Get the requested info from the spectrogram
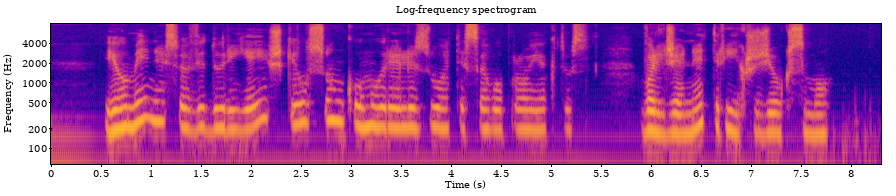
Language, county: Lithuanian, Šiauliai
